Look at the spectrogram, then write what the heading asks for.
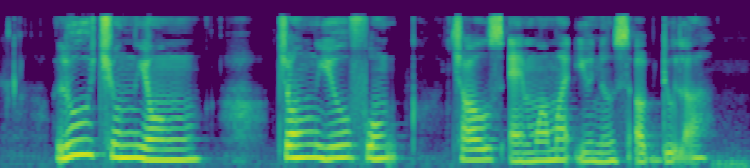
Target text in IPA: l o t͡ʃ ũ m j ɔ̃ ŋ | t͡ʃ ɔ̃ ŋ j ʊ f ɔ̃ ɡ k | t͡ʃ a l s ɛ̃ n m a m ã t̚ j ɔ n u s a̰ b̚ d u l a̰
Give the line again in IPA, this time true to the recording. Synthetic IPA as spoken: l u t͡ʃ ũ ŋ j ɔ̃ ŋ | t͡ʃ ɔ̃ ŋ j u f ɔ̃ ŋ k | t͡ʃ a l s ɛ̃ n m a m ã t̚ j u n u s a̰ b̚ d u l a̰

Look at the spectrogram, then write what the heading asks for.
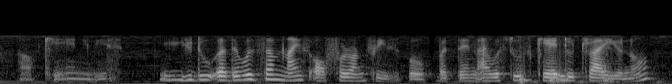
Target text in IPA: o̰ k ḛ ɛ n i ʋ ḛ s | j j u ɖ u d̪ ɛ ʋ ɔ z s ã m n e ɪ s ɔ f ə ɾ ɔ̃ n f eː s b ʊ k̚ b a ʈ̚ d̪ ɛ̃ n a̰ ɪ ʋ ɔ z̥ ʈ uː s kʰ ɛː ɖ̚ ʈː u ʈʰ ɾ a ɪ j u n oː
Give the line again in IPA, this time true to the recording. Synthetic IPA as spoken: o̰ kʰ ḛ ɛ n i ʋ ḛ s | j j u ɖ u d̪ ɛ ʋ ɔ z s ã m n a ɪ s ɔ f ə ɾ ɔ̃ n f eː s b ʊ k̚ b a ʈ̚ d̪ ɛ̃ n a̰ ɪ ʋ ɔ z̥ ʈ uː s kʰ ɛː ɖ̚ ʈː u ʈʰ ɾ a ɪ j u n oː

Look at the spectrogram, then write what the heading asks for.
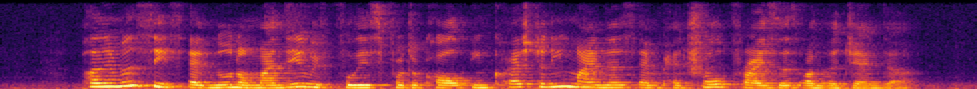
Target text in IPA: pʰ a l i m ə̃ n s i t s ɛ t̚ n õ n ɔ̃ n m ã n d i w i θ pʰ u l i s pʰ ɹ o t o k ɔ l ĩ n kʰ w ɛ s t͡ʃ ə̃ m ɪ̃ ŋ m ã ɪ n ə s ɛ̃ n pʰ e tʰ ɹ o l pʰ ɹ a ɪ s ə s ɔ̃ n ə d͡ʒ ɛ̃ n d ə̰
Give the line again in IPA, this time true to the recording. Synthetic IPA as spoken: pʰ a l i m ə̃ n s i t s ɛ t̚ n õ n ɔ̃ n m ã n d e w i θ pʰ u l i s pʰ ɹ o t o kʰ ɔ l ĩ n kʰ w ɛ s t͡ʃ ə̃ n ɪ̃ ŋ m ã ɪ n ə s ɛ̃ n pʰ ɛ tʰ ɹ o l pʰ ɹ a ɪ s ə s ɔ̃ n ə d͡ʒ ɛ̃ n d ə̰

